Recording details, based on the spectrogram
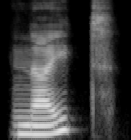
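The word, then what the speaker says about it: knight: Night. Night. You don't pronounce the K. And what do they mean? Night.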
